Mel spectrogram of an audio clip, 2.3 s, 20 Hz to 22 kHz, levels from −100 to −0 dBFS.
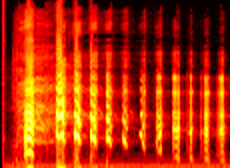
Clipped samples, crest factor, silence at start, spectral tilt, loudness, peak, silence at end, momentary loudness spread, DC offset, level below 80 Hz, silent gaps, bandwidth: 0.3%; 16 dB; 0.2 s; -0.5 dB/octave; -14 LUFS; 0 dBFS; 0.05 s; 17 LU; under 0.1%; -48 dBFS; none; over 20 kHz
